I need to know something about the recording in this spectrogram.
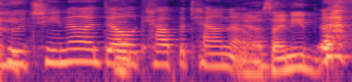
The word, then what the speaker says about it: Cucina del Capitano: to take a little look in the uh cocina d cucina del capitano yes i need correct pronunciation i believe that's correct very good to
